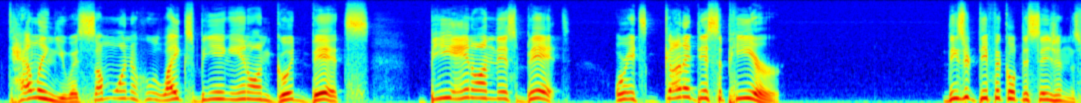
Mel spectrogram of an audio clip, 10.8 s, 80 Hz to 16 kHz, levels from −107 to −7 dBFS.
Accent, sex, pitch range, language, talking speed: American, male, 120-200 Hz, English, 135 wpm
